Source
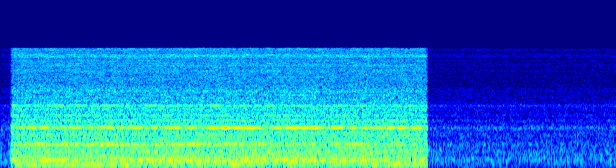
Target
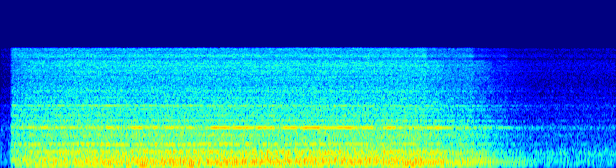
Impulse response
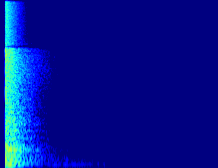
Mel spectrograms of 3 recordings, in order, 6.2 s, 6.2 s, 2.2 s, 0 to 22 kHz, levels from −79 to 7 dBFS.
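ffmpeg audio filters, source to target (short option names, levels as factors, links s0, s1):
-filter_complex "[0:a]aecho=1:1:469|809:0.596|0.15,asplit=2[s0][s1];[1:a]atrim=start_sample=2205,asetrate=33516,aresample=44100,adelay=108[s2];[s1][s2]afir=irnorm=-1:irlink=0,volume=0.0944[s3];[s0][s3]amix=inputs=2:normalize=0"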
